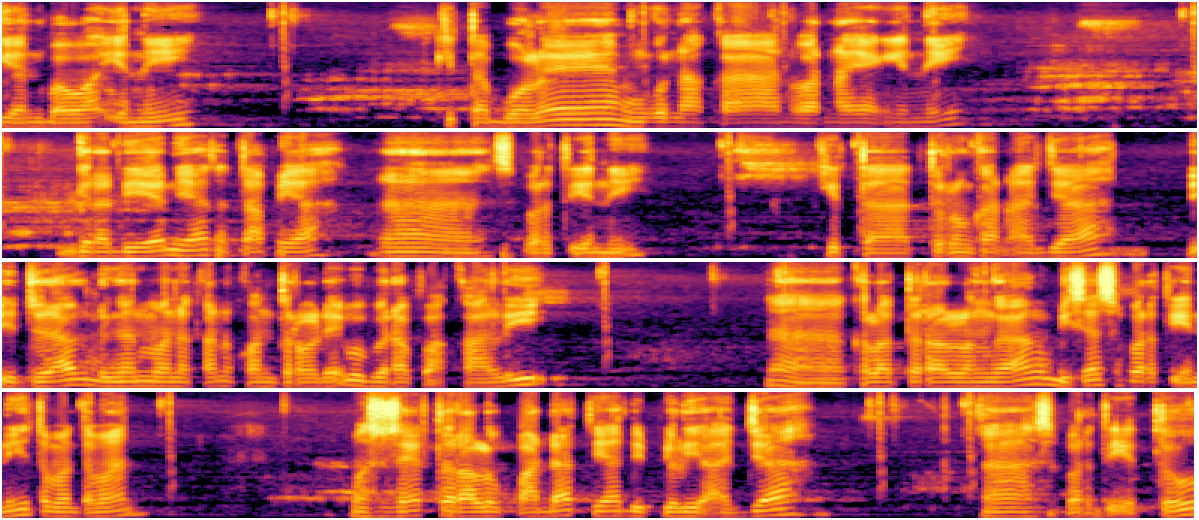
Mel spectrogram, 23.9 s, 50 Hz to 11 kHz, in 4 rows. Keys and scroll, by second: 0.0 v, 2.9-3.8 typing, 13.1 ctrl+d, 13.3 ctrl+d, 13.4 ctrl+d, 13.6 ctrl+d.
